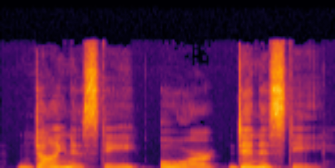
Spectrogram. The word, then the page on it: dynasty: dáinəsti; ダイナスティ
